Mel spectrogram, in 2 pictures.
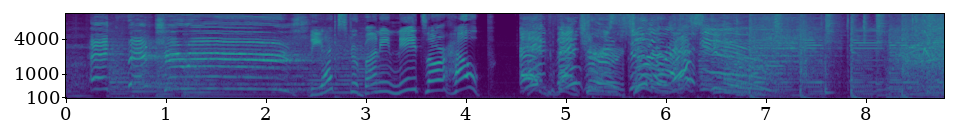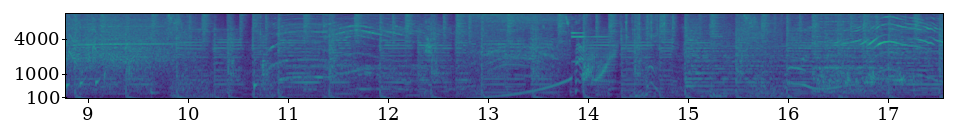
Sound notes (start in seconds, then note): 7.3 upbeat music; 10.8 whirring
